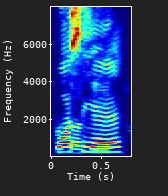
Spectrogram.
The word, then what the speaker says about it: Poaceae: Yes, over here we say Rutaceae, Poaceae, So dia panggil Poaceae. Poaceae. That's a new one for me. Europe punya pronunciation good.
